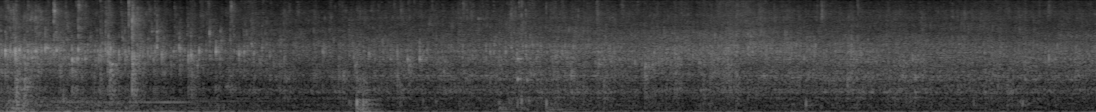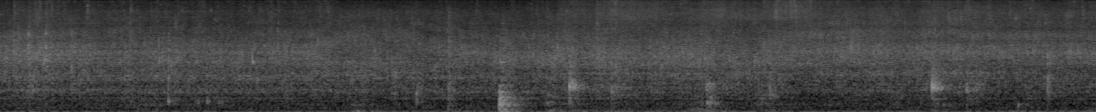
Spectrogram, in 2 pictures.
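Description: Mutton pieces frying in a kadhai give a steady, fairly quiet sizzle with an occasional knock or scrape, heard close and continuous with no voices.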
